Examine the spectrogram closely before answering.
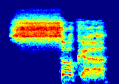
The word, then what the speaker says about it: Sokha: release labor activist Sam Sokha and criticized Thai authorities for sending her back against her will. Wait, did that have a silent H at the end too?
